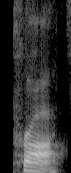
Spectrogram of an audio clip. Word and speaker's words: Prots: Today, I am with a fellow astrologer, TikToker, Cole Prots. I just realized I didn't ask if this is how you pronounce your last name correctly. Did I pronounce it correctly? You did perfectly.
